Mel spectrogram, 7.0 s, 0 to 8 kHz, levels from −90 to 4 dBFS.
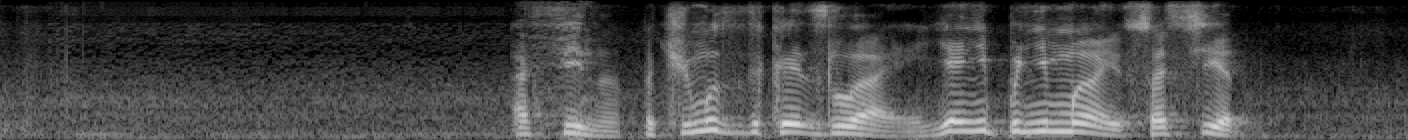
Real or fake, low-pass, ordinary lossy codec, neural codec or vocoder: real; 7.2 kHz; Opus, 16 kbps; none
